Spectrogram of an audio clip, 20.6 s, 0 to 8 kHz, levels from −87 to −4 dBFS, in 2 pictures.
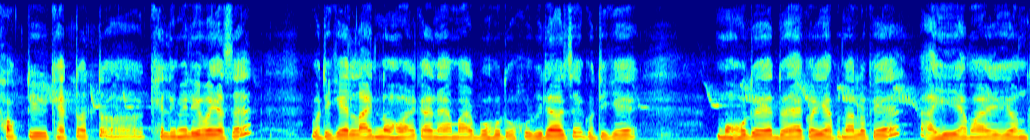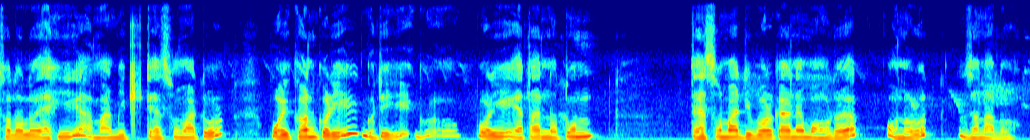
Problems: constant background noise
